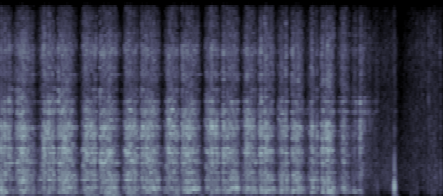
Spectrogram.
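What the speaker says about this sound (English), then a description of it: "I'm just noticing I'm cutting them a touch too long now, so I'm gonna trim it up" Hand saw rasping through a log being trimmed to length for a snow-blocking half wall of a fort in the woods, steady rapid back-and-forth strokes close by, ending with a sharp knock then quiet.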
